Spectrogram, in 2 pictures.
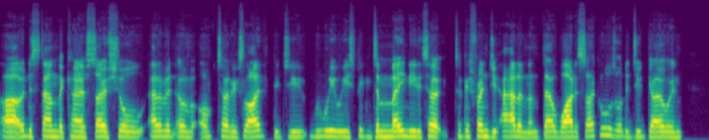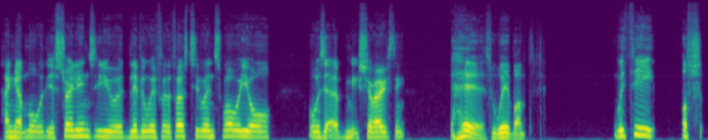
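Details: Adult male speaker; typical speech.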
